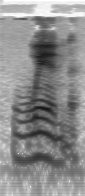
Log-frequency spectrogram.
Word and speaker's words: Nguyen: And speaking of him, one of our listeners, Craig Skinner, has emailed us and says apparently that last name is pronounced Wynn. How N-G-U-Y-E-N is pronounced Wynn, I don't know.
